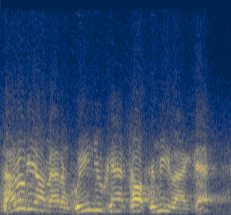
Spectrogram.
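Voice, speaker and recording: Casting: meddling, blustering pal, high and swooping, old TV comedy with tinny sound. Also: male voice, expressive, fast. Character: blustering, meddling middle-aged schemer friend. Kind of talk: 1950s television sitcom acting. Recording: very noisy, tinny vintage TV soundtrack.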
